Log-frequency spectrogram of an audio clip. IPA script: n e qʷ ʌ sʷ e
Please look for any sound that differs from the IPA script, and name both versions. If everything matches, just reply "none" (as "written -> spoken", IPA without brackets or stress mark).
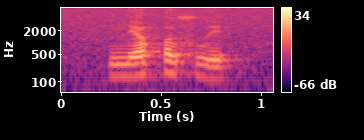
none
